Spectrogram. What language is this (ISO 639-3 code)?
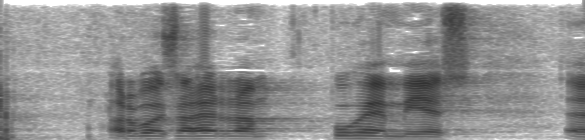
fin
